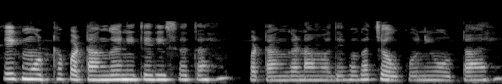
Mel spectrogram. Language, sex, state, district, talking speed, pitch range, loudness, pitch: Marathi, female, Maharashtra, Washim, 130 wpm, 200-225 Hz, -17 LUFS, 215 Hz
